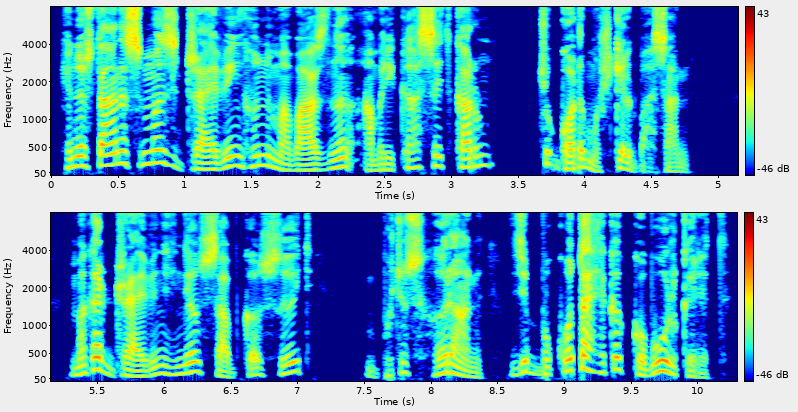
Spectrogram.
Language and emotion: Kashmiri, surprised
